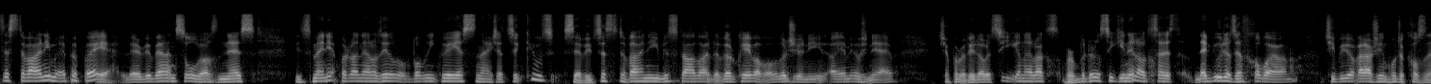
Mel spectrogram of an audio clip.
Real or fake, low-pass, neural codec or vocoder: fake; 10.8 kHz; codec, 16 kHz in and 24 kHz out, 0.4 kbps, LongCat-Audio-Codec, four codebook decoder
